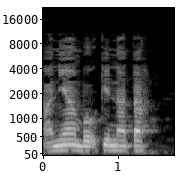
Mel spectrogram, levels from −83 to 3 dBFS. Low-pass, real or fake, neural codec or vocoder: 10.8 kHz; real; none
